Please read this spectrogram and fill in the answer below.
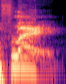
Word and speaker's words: Flagg: Last name rhymes with Flagg. That is his last name. Got 2 G's though. Cooper Flagg.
